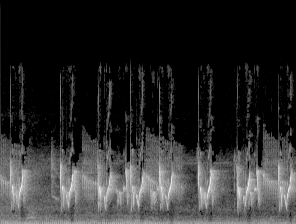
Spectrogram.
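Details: Dark-necked tailorbird, a trained trapping bird, repeats shrill, high chevron-shaped chirps about once a second, often doubled, over a soft low background hum.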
